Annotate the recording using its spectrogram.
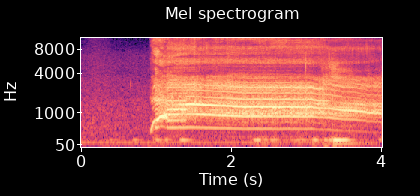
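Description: A long anguished scream starts suddenly about a second in, rising briefly, then held for about three seconds while slowly sinking in pitch.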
